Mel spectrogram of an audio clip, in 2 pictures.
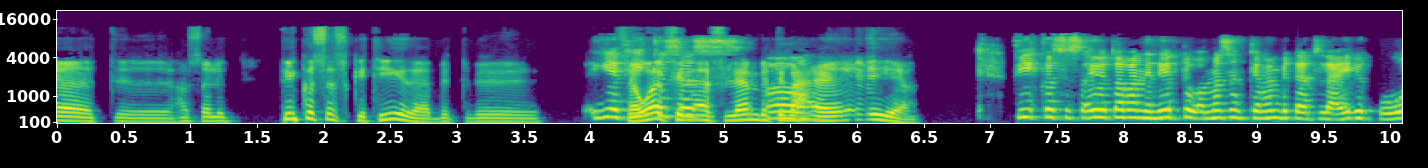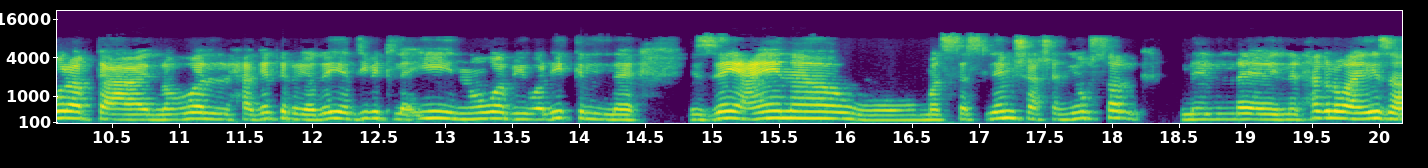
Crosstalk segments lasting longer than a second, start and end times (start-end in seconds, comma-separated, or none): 4.2-5.8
